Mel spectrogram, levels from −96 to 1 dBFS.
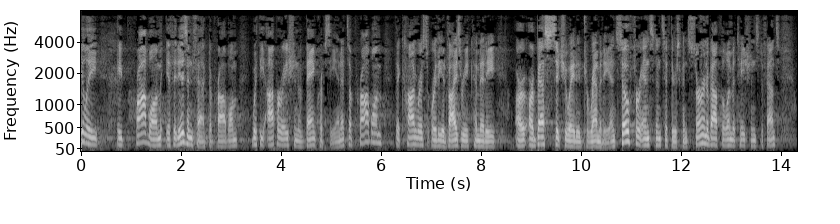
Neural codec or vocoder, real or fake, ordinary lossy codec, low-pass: none; real; MP3, 32 kbps; 7.2 kHz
